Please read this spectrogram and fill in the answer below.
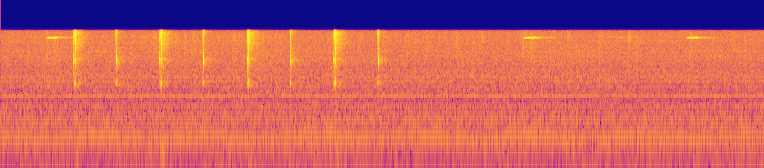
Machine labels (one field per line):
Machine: valve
